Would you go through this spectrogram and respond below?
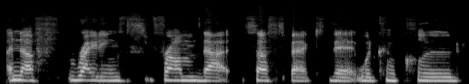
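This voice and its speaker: A woman speaking as a sheriff's deputy in a halting, official interview statement. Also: on the low side, level tone, creaky, no room sound.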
